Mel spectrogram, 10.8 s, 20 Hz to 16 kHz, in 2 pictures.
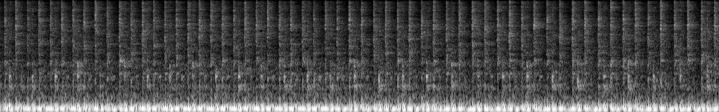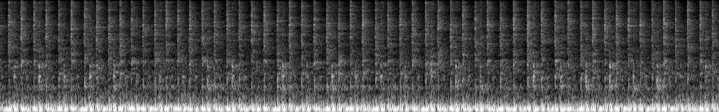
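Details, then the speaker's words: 1985 Yamaha Virago barn-find V-twin after single-carb conversion with DIY manifold, not yet at operating temperature: even steady idle around 1000 rpm, no misses, knocks or hunting; runs well. "well she's up she runs she sounds good I got her dialed in at about a th000 RPMs"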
